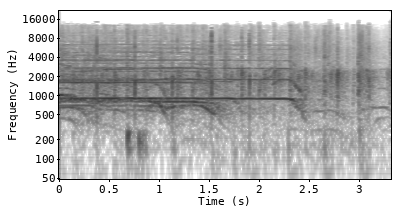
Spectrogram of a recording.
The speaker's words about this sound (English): I was really enjoying that. Yeah. You can keep clapping if you like.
